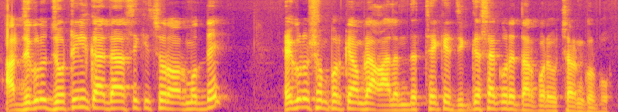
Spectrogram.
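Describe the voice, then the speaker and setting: A man with a Bangladeshi Bengali accent teaching Quran recitation, patiently explaining and slowly repeating syllables to demonstrate pronunciation. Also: on the high side, a little mellow.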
